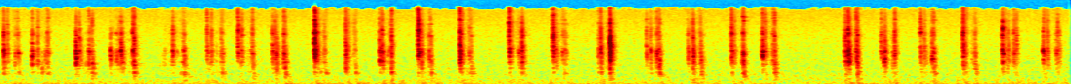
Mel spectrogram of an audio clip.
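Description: Fingertips of one hand tap the keys of a full-size old beige plastic computer keyboard with a hollow plastic case. The result is a steady run of quick, dry clicks with a bright edge, each stopping almost at once, with short pauses between bursts.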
